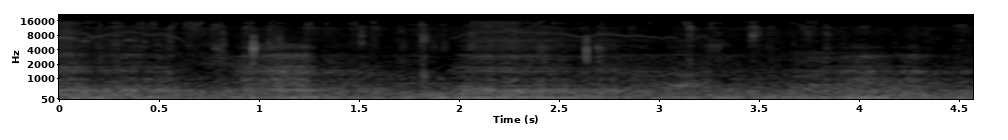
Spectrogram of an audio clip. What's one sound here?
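A cloth rubs and wipes against a small hard object.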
